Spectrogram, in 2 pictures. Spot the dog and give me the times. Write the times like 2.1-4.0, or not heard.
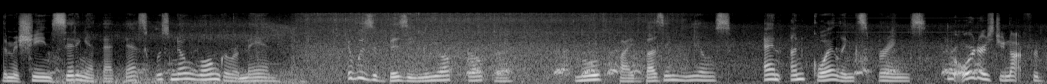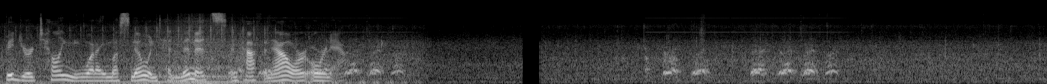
0.2-2.1, 4.5-6.5, 8.3-9.9, 12.6-14.6, 16.9-18.9.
